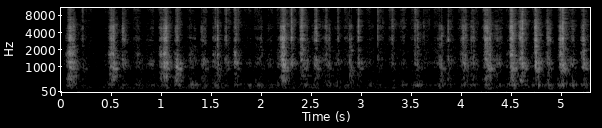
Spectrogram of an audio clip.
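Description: A pointed wooden stylus scratches small strokes into a thin, black, wax-coated scratch-art paper sheet lying flat and solid on a table. The result is a quiet series of short, dry, bright scraping rasps in quick bursts, each stopping almost at once with no ring.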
